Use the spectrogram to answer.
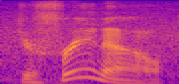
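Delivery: ordinary delivery, nothing marked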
